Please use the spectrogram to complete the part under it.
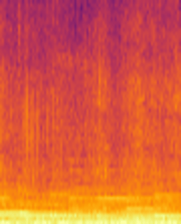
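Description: Steady wind and rushing sea waves in a Norwegian fjord fill the scene, a constant low roar of waves and gusts with no break, close and fairly loud.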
